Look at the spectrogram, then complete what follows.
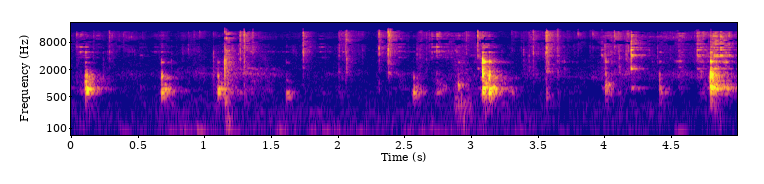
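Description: Light handling noise: irregular soft crackles and taps of dried flower stems being set into a pot, with a few louder taps about a second in, about three seconds in and near the end.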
